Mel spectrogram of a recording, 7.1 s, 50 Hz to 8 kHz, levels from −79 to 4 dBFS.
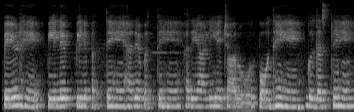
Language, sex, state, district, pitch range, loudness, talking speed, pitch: Hindi, female, Maharashtra, Nagpur, 205-215 Hz, -24 LUFS, 145 wpm, 210 Hz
